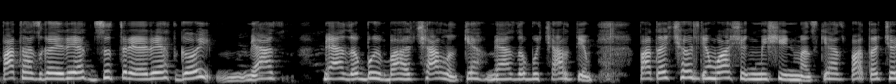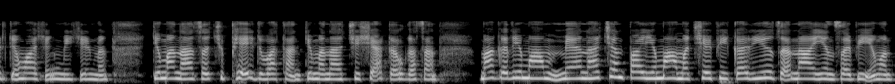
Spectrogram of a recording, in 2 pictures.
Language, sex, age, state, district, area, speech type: Kashmiri, female, 30-45, Jammu and Kashmir, Bandipora, rural, spontaneous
